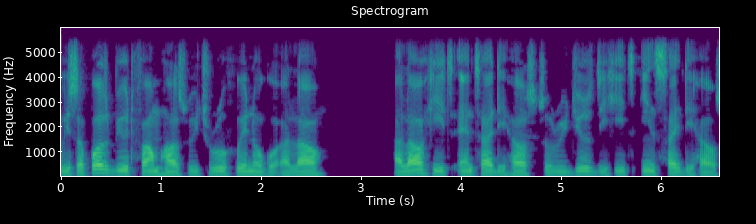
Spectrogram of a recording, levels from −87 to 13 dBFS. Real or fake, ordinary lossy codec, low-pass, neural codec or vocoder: real; none; 5.4 kHz; none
